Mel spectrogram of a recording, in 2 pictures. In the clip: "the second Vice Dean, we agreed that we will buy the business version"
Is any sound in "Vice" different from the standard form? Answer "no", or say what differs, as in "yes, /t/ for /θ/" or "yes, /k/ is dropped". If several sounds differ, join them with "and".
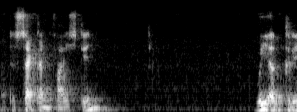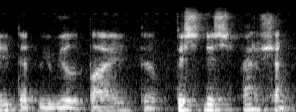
yes, /f/ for /v/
